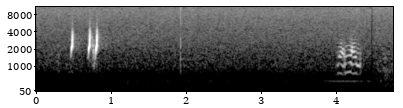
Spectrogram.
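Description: A female common quail gives three short, sharp, high notes in quick succession, followed a few seconds later by a softer, nasal, wavering sound.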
